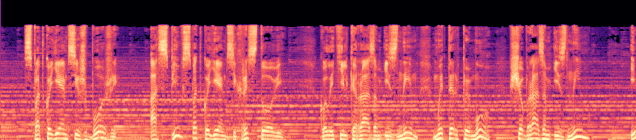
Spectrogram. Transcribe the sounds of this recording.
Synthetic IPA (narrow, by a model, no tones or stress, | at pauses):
spɐt̪kɔjɛmt͡sʲiʒbɔʒi | ɐsʲpʲiwspɐt̪kɔjɛmt͡sʲixɾɪst̪ɔʋʲi | kɔlˠɪtʲilʲkɪrɑzɔmiznɪmː | ɪt̪erpɪmɔ | ʃt͡ʃɔbrɑzɔmiznɪm | i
